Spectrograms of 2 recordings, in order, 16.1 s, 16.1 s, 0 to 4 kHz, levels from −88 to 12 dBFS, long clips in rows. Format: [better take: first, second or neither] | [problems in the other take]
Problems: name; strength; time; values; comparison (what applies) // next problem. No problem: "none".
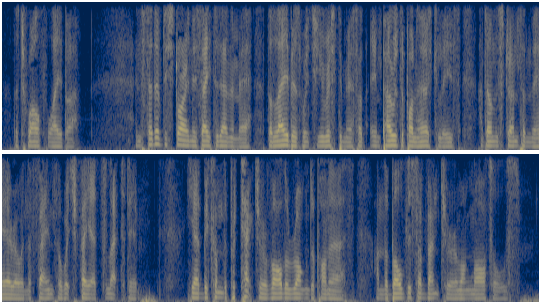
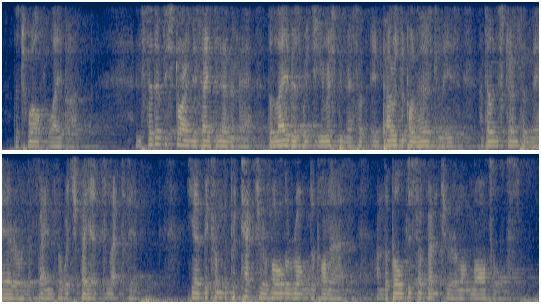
first | room echo; dies away in 2.2 s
